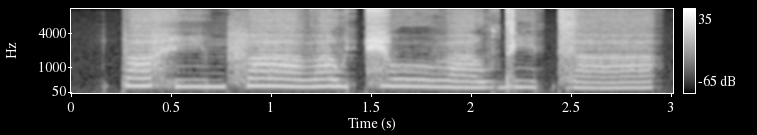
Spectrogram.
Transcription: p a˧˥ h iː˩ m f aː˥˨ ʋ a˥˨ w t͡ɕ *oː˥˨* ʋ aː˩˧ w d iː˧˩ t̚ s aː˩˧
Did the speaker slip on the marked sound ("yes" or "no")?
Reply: no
